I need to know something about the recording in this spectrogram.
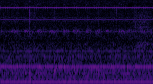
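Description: Steady low electrical hum with faint hiss, unchanging throughout.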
